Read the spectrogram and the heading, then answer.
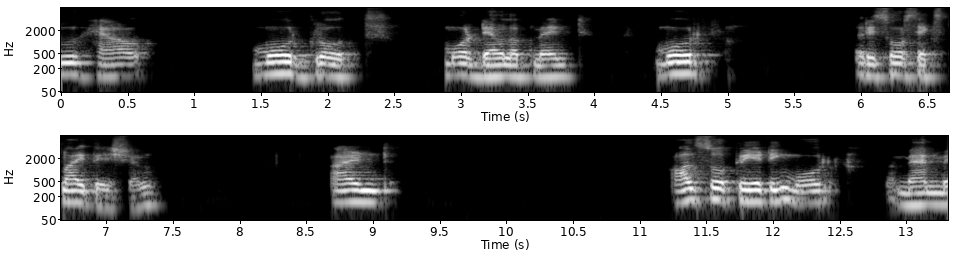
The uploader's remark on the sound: Zoom and Facebook Live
